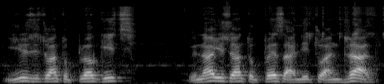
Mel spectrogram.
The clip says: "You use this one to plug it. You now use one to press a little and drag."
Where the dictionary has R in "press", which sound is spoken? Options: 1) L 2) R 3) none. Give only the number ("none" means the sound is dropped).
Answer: 2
